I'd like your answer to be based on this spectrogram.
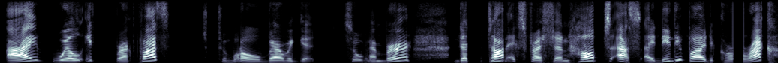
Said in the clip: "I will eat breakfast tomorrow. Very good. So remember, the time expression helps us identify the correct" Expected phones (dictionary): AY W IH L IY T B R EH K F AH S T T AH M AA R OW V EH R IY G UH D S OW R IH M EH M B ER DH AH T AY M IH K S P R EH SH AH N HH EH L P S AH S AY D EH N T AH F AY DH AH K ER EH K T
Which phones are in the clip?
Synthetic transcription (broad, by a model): AY W IH L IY T B R EH K F AH S T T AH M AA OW V EH R IY G UH D S OW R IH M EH M B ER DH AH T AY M IH K S P R EH SH AH N HH EH L P S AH S AY D EH N T AH F AY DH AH K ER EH K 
